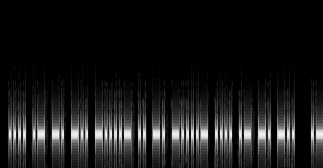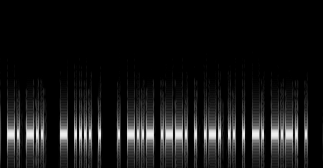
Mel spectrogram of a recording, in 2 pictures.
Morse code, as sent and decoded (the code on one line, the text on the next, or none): .... .- -. -.. -....- .. -. -....- .... .- -. -.. / .- -. -.. / - .... / . -..- .--. .-. .. -. -.-. .
HAND-IN-HAND AND THE EXPERIENCE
